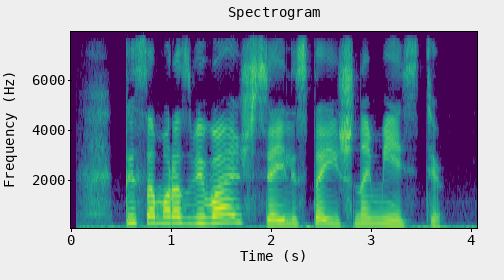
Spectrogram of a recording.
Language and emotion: Russian, neutral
